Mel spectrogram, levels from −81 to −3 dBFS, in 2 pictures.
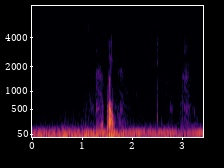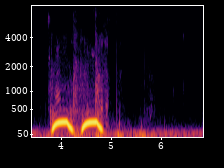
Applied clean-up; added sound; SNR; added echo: neural diffusion model UNIVERSE++.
